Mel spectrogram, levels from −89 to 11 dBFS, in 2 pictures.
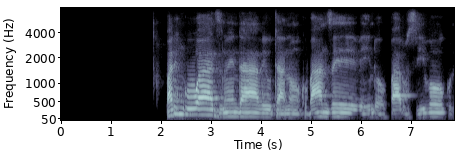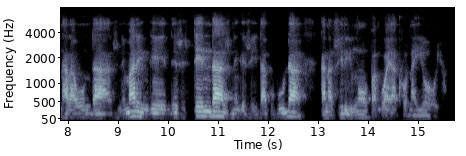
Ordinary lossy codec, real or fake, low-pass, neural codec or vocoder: Opus, 32 kbps; real; 7.2 kHz; none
